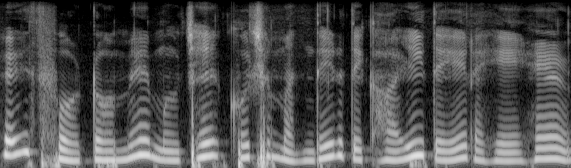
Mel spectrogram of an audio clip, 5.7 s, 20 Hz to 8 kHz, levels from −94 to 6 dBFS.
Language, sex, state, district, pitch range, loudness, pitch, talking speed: Hindi, female, Madhya Pradesh, Katni, 165-220 Hz, -18 LUFS, 180 Hz, 105 wpm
